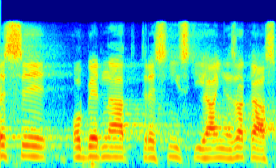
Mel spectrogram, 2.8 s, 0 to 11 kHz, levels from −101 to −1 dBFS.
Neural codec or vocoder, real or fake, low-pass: none; real; 7.2 kHz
